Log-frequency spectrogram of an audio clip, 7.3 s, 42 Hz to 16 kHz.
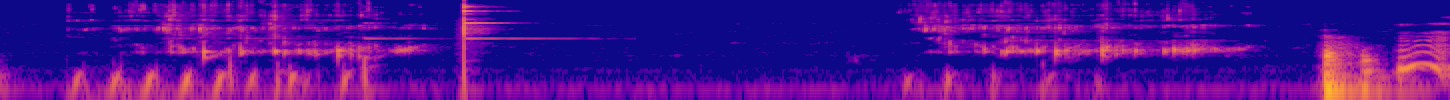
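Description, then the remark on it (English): Whiskey, 111 proof, glugs and splashes into a glass in two separate pours, with a sharp glass clink after the first pour and a quiet pause before the second. “Let's pour some whiskey.”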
